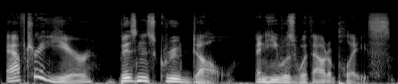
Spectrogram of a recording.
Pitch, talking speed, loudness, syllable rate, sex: 120 Hz, 180 wpm, -19 LUFS, 4.8 syllables/s, male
